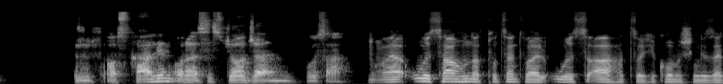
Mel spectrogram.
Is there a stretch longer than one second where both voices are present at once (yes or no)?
no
